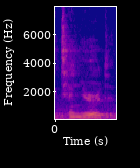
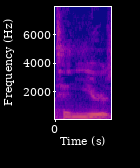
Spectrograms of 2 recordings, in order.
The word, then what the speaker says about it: tenured: say that word correctly tenured that's t-e-n-u-r-e with a d it's not 10 years just to be clear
